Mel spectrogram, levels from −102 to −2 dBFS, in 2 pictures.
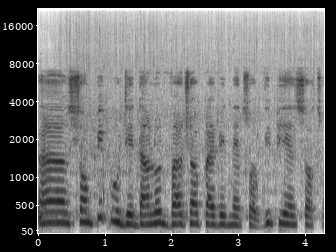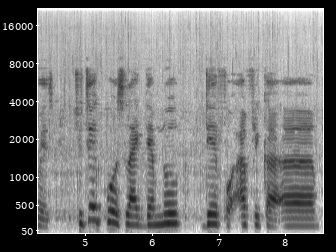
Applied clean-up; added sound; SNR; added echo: none; Toilet flush; 18 dB; none.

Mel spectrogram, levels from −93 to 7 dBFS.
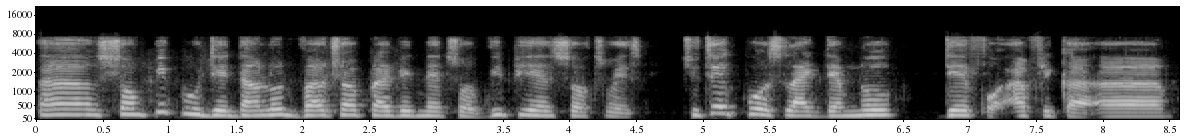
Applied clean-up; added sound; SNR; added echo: neural mask model DeepFilterNet 3.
